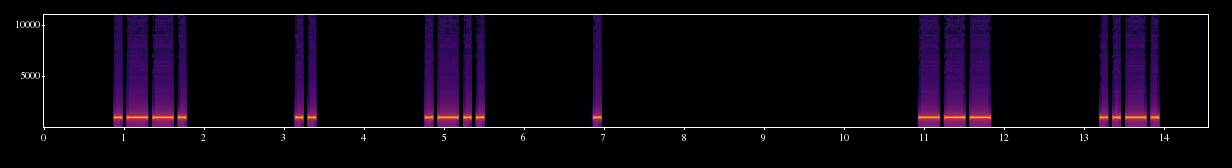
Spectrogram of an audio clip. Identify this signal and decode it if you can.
Morse code, heard as a keyed tone, about 15 wpm, spaced as for 5 wpm, 1000 Hz. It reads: PILE OF
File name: qotdfiles / 5wpm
